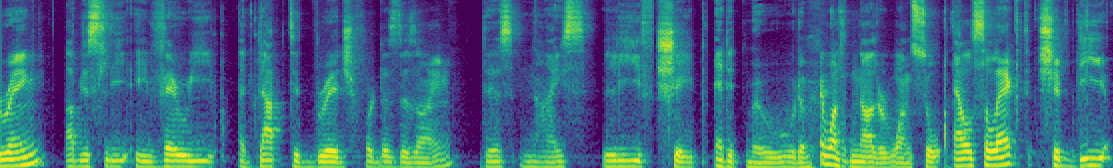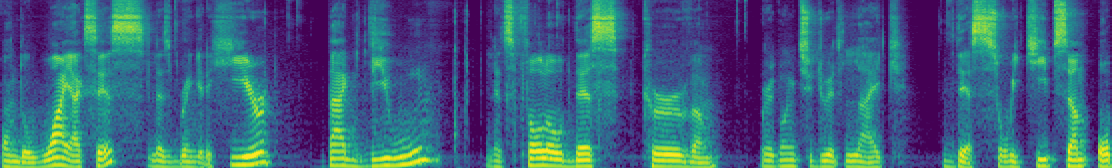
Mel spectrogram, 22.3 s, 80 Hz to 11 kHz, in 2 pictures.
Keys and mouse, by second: 0.8-1.8 middle drag, 2.4 ctrl+s, 2.7 middle click, 3.9 middle click, 4.7 Tab, 5.5-6.6 middle drag, 6.8 shift+middle click, 7.4 middle click, 8.3 alt+a, 9.4 l, 10.3 shift+d, 13.1 middle click, 13.9 right click, 14.2 ctrl+KP_1, 15.6 g, 16.5 right click, 17.0 g, 18.5 ctrl+KP_1, 18.5 g, 20.8-22.2 middle drag.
